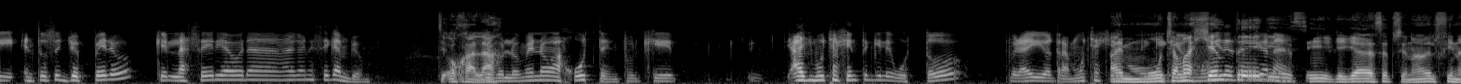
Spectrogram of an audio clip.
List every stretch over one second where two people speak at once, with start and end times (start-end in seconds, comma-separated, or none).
11.1-13.0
